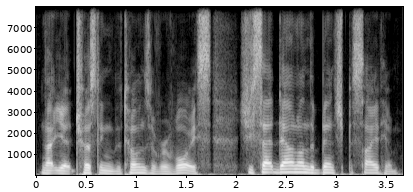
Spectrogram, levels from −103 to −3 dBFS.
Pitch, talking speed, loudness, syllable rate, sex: 120 Hz, 260 wpm, -17 LUFS, 6.4 syllables/s, male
